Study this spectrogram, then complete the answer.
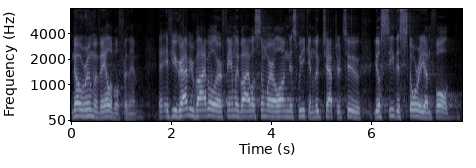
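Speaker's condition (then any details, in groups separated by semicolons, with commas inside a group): No condition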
